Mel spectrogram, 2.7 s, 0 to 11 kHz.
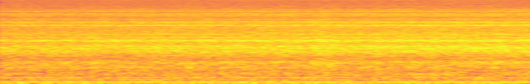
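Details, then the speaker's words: Telefunken Jubilate Delux 4561W AM/FM/SW tube radio on a dim bulb tester at first power-up: steady even FM hiss across the band with no station, as the antenna was not properly connected. "so maybe I didn't get the antenna right gosh yes I did not did you hear that this thing is just hopping"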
